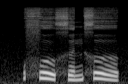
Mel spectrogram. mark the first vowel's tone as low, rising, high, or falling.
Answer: falling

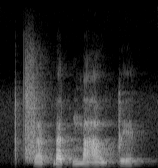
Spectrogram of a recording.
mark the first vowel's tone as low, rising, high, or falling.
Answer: rising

